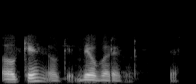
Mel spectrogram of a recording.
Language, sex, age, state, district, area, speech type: Goan Konkani, male, 18-30, Goa, Bardez, rural, conversation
